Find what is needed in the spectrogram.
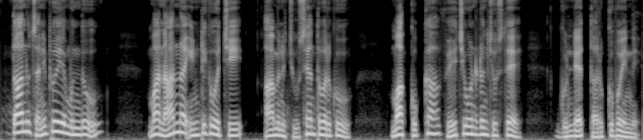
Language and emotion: Telugu, sad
